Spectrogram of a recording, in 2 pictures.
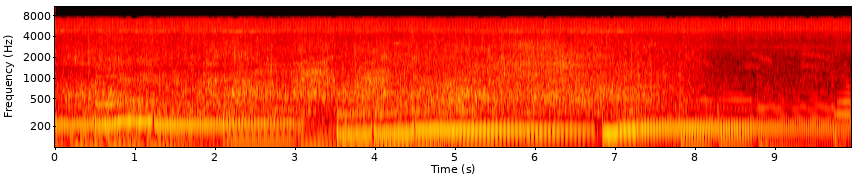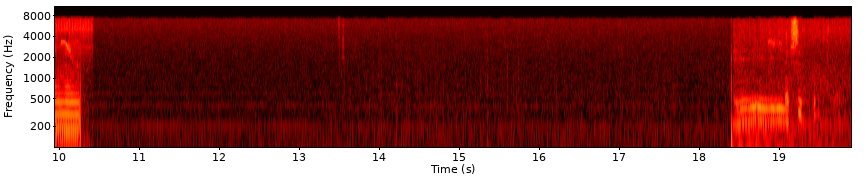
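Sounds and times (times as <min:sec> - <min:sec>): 
helicopter engine and rotor landing at the airport in Toruń Poland: 0:00.0 - 0:10.2.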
